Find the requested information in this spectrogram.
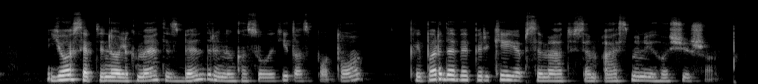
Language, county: Lithuanian, Panevėžys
